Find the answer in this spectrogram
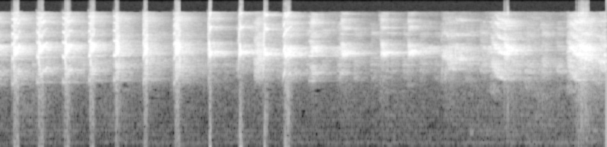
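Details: Male lovebird in breeding condition, a tutor for training young males at home: a fast series of sharp, shrill clicking notes about six a second, then a blurred high chatter and a final loud squeaky burst.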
